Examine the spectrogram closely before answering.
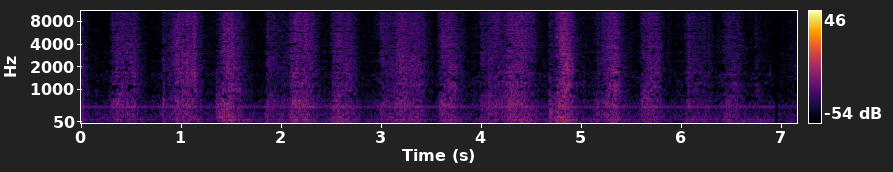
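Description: A silicone spatula scrapes and stirs semolina (rava) dry-roasting in butter in a non-stick kadhai, in rhythmic strokes about two or three a second. The rava is being roasted until light golden.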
